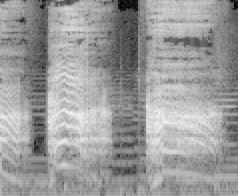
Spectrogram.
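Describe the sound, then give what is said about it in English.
Two loud, harsh crow-like caws from a jet black bird standing on a cash register, each a raspy, drawn-out squawk about half a second long, separated by a brief pause, filling the room. “I yelled, but the bird just kept screaming, even louder, drowning me out and filling the room with its multi-level marketing bullshit pitch”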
